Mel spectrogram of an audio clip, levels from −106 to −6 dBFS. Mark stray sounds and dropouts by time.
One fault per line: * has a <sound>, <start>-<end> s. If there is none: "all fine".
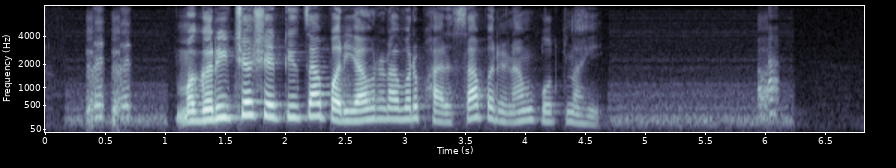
* has a laugh, 0.3-0.7 s
* has a laugh, 5.9-6.1 s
